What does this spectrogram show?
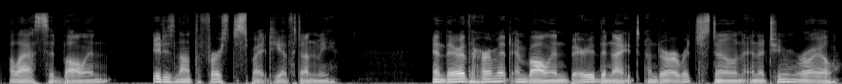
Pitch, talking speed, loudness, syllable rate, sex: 100 Hz, 215 wpm, -19 LUFS, 5.8 syllables/s, male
